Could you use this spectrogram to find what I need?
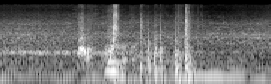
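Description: A baton strikes a body with heavy thuds.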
